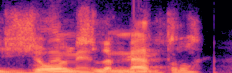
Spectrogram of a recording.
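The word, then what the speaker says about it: Georges: but his name is it's French it's like George Saint Pierre you don't pronounce the S I mean George anyway yeah French isn't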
